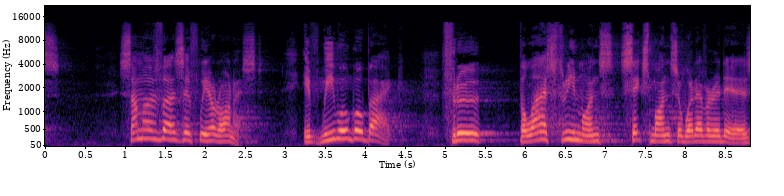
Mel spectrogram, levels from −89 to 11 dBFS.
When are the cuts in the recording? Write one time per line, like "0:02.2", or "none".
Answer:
none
